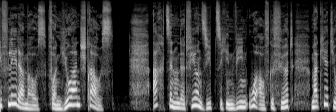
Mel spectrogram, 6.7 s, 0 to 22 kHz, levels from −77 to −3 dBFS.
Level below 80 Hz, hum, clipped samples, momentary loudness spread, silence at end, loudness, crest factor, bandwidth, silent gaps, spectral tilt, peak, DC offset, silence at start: -72 dBFS; none; under 0.1%; 9 LU; 0 s; -15 LUFS; 16 dB; over 20 kHz; none; -5 dB/octave; 0 dBFS; under 0.1%; 0 s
